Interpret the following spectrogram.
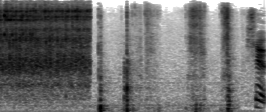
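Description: Dry, granular seasoning pouring from a bag into a plastic blender cup: a steady hiss that stops suddenly about a second and a half in. Then come a few light knocks.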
